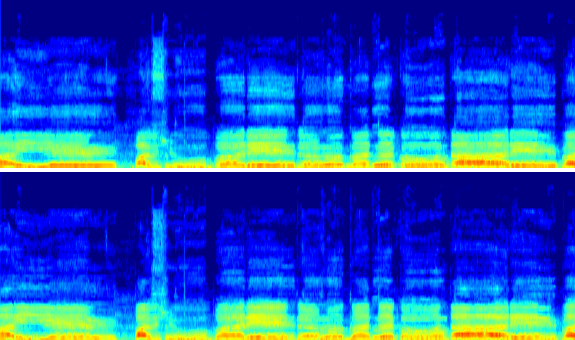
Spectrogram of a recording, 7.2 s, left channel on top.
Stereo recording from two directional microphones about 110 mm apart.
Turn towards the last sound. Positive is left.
turn(degrees=-40)  # may be behind; listen again after turning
